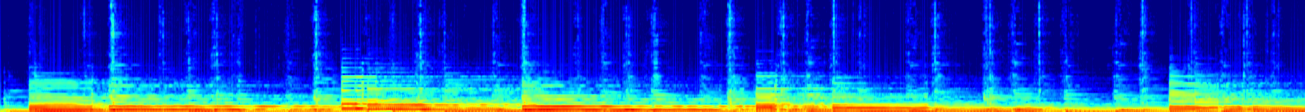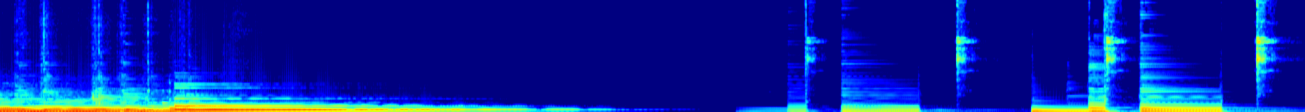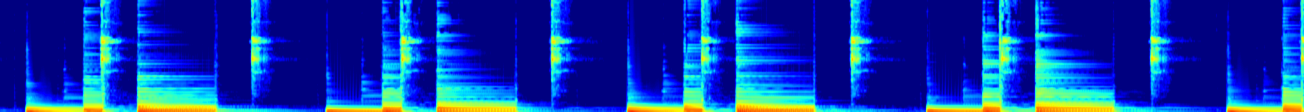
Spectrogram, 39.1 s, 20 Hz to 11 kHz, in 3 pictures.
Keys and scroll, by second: 15.7 space, 26.3 space, 32.5 space.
